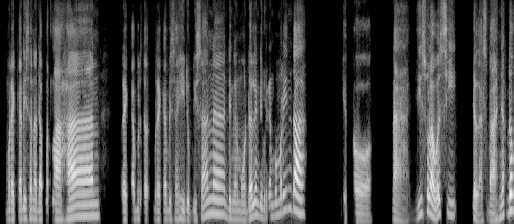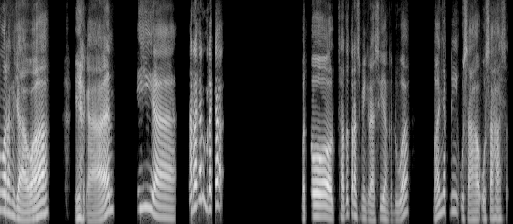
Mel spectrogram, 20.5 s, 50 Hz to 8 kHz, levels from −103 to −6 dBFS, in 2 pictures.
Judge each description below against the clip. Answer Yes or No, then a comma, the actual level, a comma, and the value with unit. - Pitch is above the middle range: No, medium, 140 Hz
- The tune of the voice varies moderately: No, wide, 7.7 semitones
